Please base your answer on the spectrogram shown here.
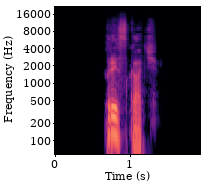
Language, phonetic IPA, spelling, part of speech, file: Polish, [ˈprɨskat͡ɕ], pryskać, verb, Pl-pryskać.ogg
